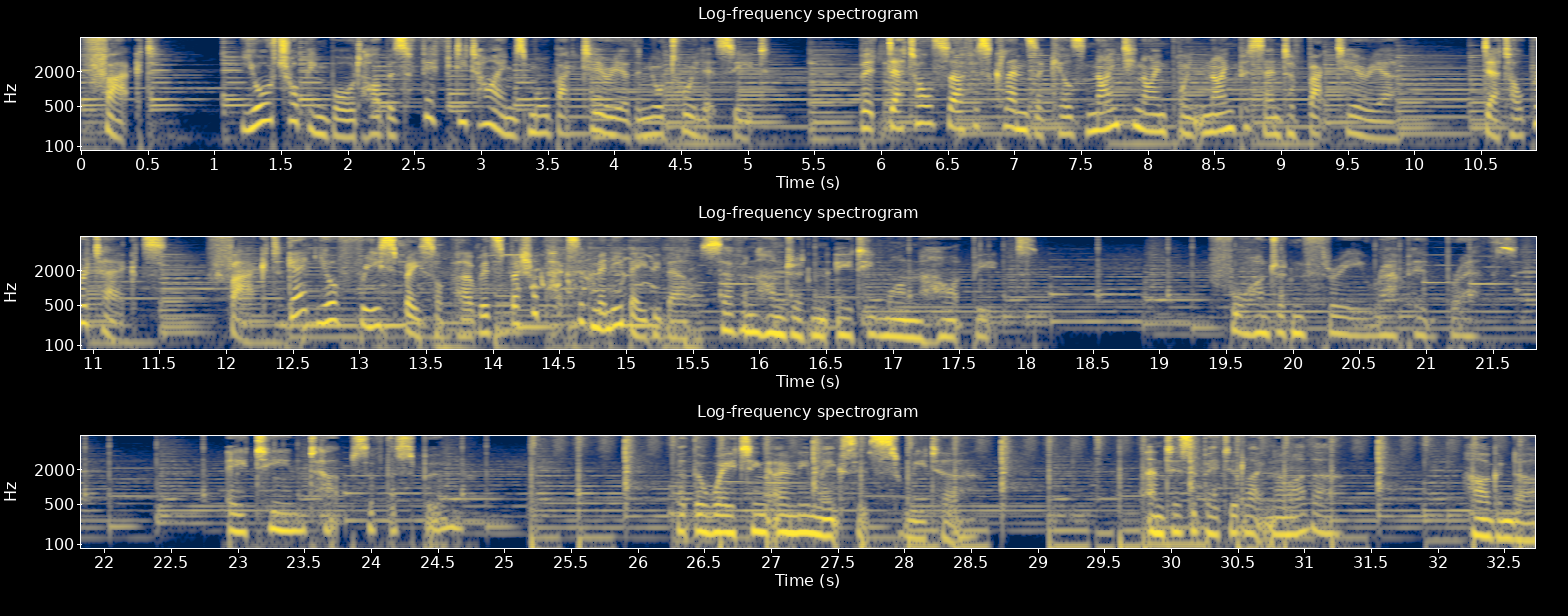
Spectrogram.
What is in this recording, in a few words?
Commercial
